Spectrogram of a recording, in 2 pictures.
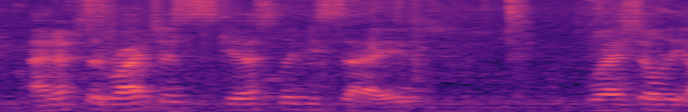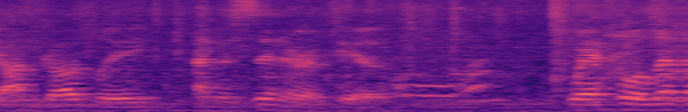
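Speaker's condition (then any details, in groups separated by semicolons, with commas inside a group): No condition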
